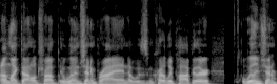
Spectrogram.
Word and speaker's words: Bryan: I used to, years ago, before I even studied it, I thought the lawyer's name was William Jennings Bryant, like the T.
